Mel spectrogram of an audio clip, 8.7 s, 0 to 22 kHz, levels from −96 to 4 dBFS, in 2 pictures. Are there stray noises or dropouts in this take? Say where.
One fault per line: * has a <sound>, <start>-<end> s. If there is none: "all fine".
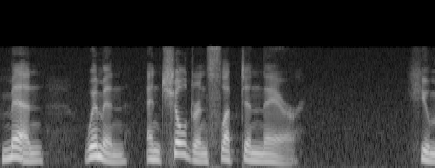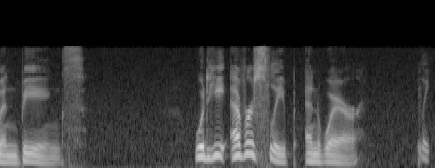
* has a laugh, 8.5-8.7 s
